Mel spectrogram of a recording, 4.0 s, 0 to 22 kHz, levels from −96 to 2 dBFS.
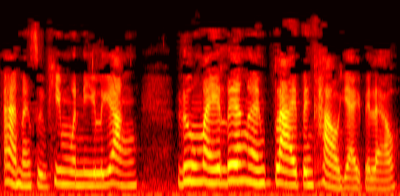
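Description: From start to end, the speech carries a ringing, washy smear, with a hiss that swells and fades with the voice, likely WMA compression at a bitrate around 48 kbps. Unlike steady background noise, this hiss tracks the signal and blurs consonants over long blocks.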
